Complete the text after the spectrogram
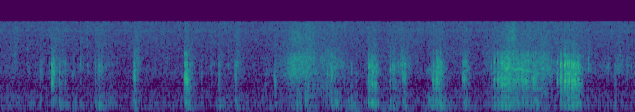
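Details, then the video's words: Shih Tzu puppies, one month old, with soft clicks and shuffling first, then two clearer whimpering whines near the end, the last one wavering in pitch. "Shih Tzu puppies"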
